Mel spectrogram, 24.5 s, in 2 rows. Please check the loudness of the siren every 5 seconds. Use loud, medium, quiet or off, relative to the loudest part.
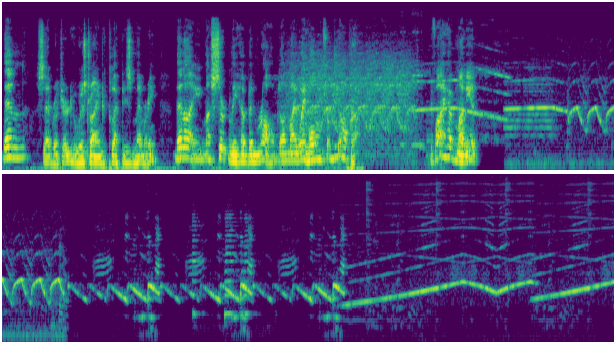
off, loud, loud, loud, loud.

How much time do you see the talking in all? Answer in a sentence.
The talking can be heard for 8 seconds in total.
